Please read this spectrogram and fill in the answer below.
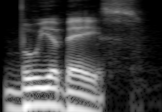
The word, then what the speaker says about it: bouillabaisse: Bouillabaisse.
